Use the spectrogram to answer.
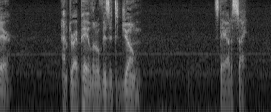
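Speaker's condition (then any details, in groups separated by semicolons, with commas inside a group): No condition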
